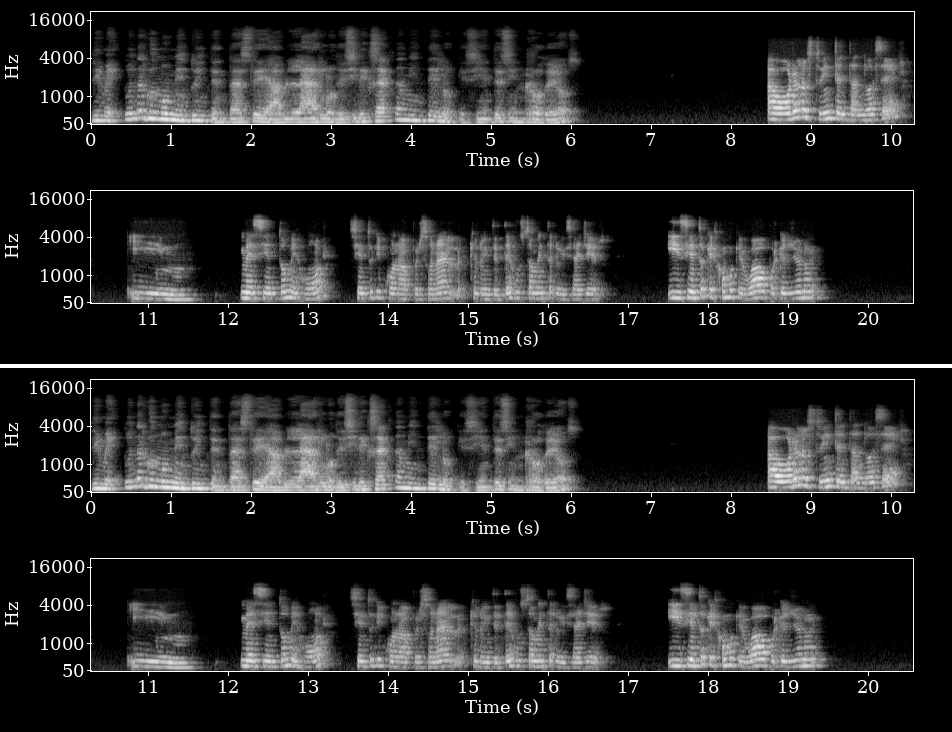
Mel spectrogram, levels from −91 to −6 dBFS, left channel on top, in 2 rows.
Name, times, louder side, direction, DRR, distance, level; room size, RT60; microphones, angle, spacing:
voice 1, 0.0-6.0, right 1 dB, 55° right, -4 dB, 1.9 m, -23 dB
voice 2, 8.5-10.2 10.7-11.6 12.2-13.2 13.5-16.7 17.5-19.3, equal, 25° left, 6 dB, 1.1 m, -24 dB
10.5 x 4.2 x 3.6 m, 0.30 s
head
